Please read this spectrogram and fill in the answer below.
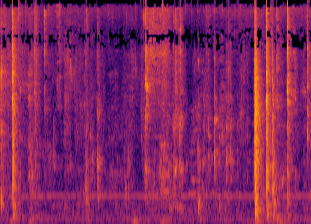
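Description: Spicy pork thukpa noodle soup being slurped and chewed close to the microphone: short, wet mouth smacks and slurps, with a louder burst near the end.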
